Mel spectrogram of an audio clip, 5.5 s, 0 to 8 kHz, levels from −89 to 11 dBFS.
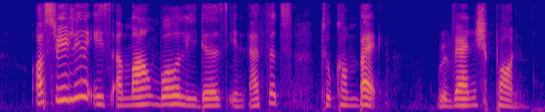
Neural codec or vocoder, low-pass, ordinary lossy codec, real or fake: codec, 24 kHz, 3 kbps, HILCodec; 7.2 kHz; none; fake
